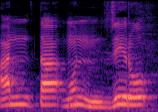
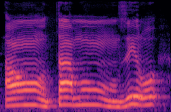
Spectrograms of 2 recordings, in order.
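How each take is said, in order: First: The n is pronounced clearly and fully. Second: The n is hidden in a nasal sound. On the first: The speaker calls it wrong. "ऐसे नहीं पढ़ना है" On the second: The speaker calls it right. "बल्कि आपको ऐसे पढ़ना है"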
